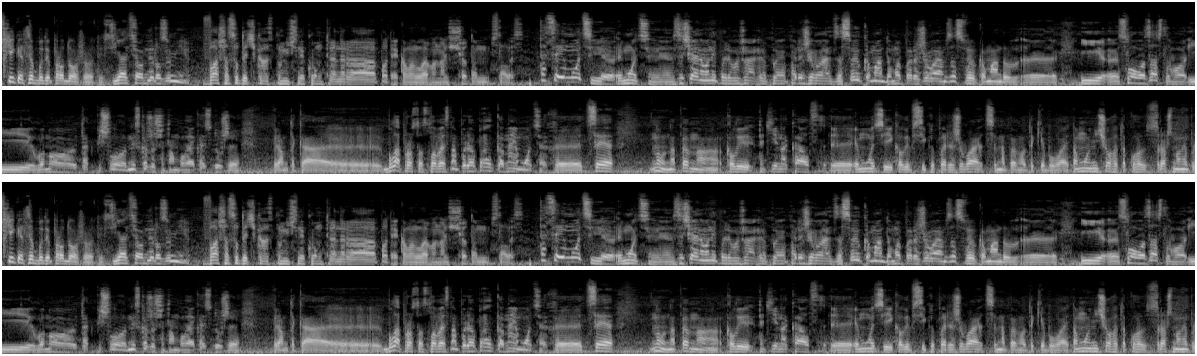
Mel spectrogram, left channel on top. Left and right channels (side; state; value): both; identical; correlation 1.00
